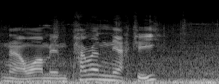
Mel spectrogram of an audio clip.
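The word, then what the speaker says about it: Parañaque: I've been pronouncing it paraki and it's not panaki it's felt panaki but it's got that squiggly thing going across the N um I don't know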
